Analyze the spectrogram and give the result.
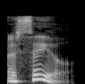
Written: assail

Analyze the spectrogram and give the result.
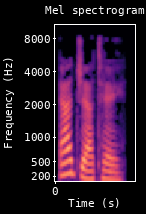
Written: adjatay

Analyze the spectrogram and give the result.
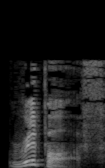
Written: rip-off

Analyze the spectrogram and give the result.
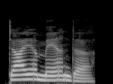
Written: diamanda

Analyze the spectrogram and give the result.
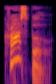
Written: crossbow

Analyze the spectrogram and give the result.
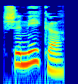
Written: shaneka

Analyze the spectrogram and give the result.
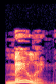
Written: mailing

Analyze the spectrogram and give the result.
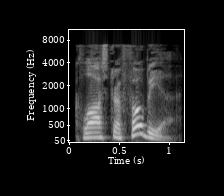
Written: claustrophobia

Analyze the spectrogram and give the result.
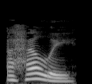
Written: ahelie

